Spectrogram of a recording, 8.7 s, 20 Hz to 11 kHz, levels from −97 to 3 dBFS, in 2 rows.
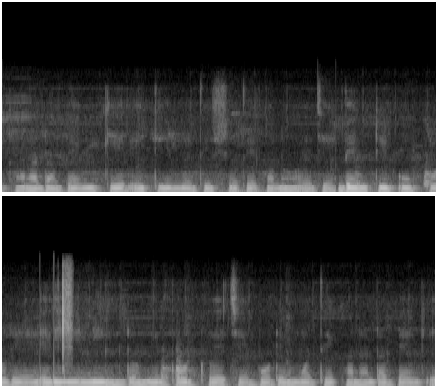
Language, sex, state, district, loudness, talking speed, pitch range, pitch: Bengali, female, West Bengal, Purulia, -31 LUFS, 140 wpm, 160-165 Hz, 165 Hz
